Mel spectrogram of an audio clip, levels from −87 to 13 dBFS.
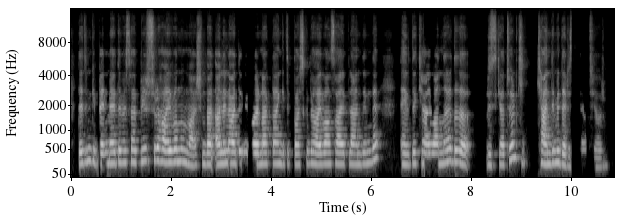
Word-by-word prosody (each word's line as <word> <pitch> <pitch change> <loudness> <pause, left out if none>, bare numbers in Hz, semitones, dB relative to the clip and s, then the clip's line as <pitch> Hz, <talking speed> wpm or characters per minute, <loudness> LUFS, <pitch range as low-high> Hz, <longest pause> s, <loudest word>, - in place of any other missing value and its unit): Dediğim 235 +4 0
gibi 240 -2 -6
benim 210 +1 0
evde 220 +2 +2
mesela 235 +1 -3
bir 255 +1 -2
sürü 265 +1 +1
hayvanım 245 -1 +2
var. 190 -1 -1
Şimdi 210 +3 -7
ben 210 0 +6
alelade 220 +2 +3
bir 220 -2 -8
barınaktan 215 +1 +1
gidip 210 +1 -12
başka 205 +2 -2
bir 225 - -3
hayvan 210 0 +3
sahiplendiğimde 210 +5 -1 0.4
evdeki 215 +2 -4
hayvanları 210 +4 +1
da 210 -4 +1 0.3
riske 195 +1 -4
atıyorum 285 +11 0
ki 235 -8 -9 0.3
kendimi 230 +1 +1
de 195 -2 +2
riske 175 -2 -15
atıyorum. 160 +2 -15
215 Hz, 160 wpm, -20 LUFS, 205-235 Hz, 0.4 s, ben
